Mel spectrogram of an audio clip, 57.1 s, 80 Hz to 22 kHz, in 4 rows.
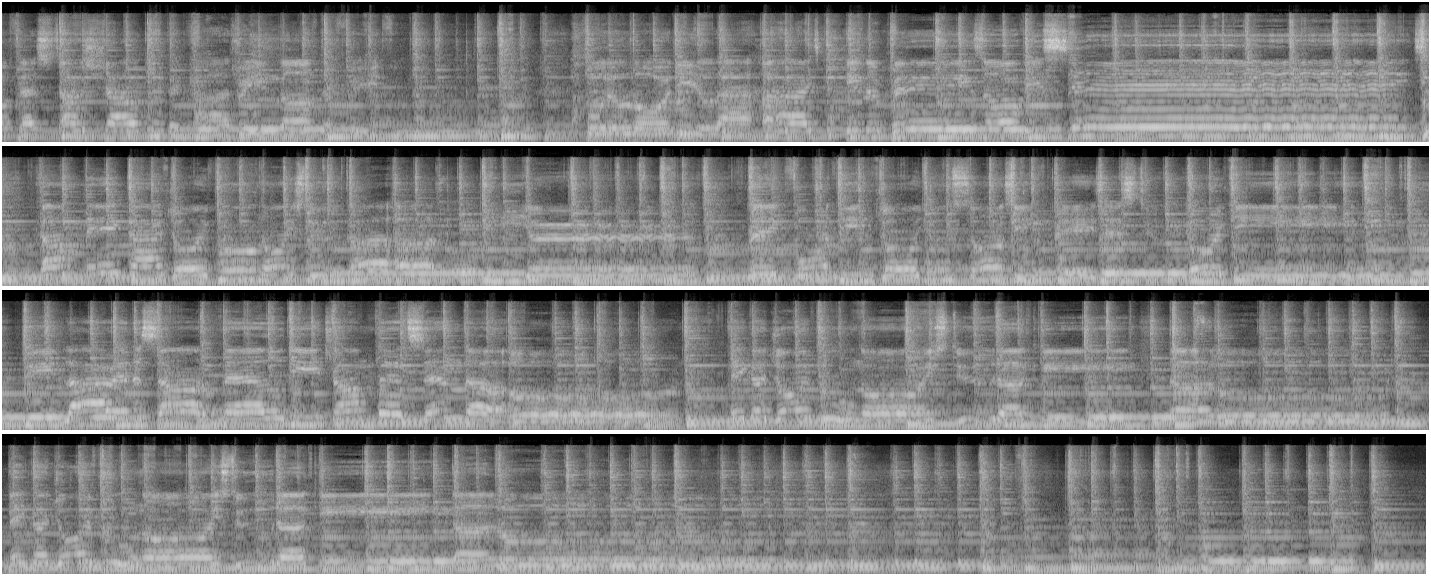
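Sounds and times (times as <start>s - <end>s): acoustic guitar strumming: 0.0s - 57.0s.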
